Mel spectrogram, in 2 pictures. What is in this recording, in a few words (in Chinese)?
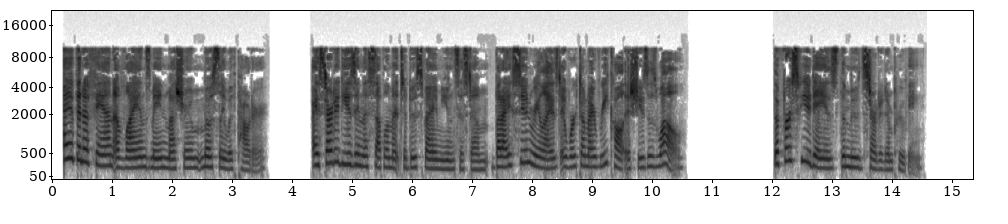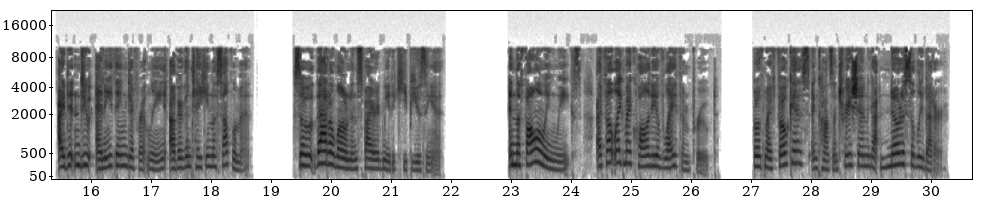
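外籍女英_外语_美式英语_样音_年轻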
